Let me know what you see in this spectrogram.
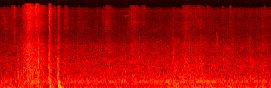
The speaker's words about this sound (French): c'est le vent dans les hautes feuilles et dans les épines de pin qui fait comme une espèce de bruit de vague ou de mer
